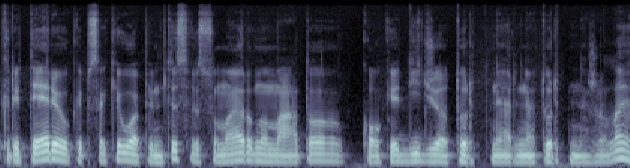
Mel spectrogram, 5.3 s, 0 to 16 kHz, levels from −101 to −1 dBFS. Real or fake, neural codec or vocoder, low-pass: real; none; 14.4 kHz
